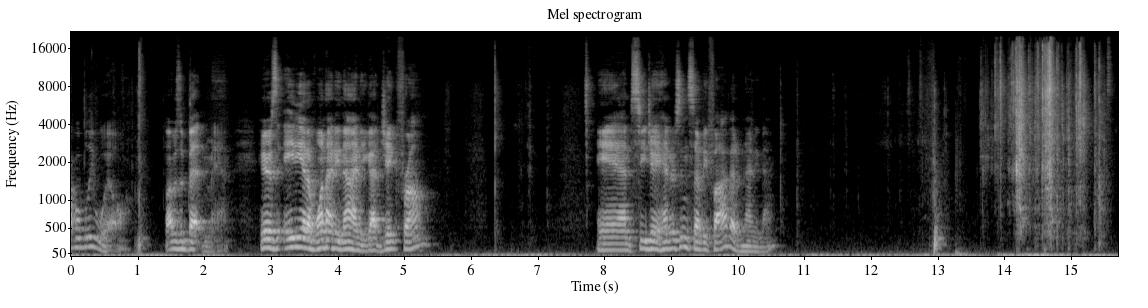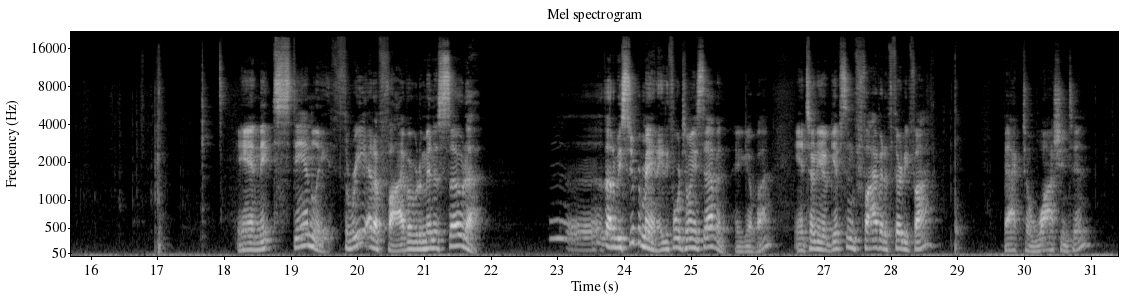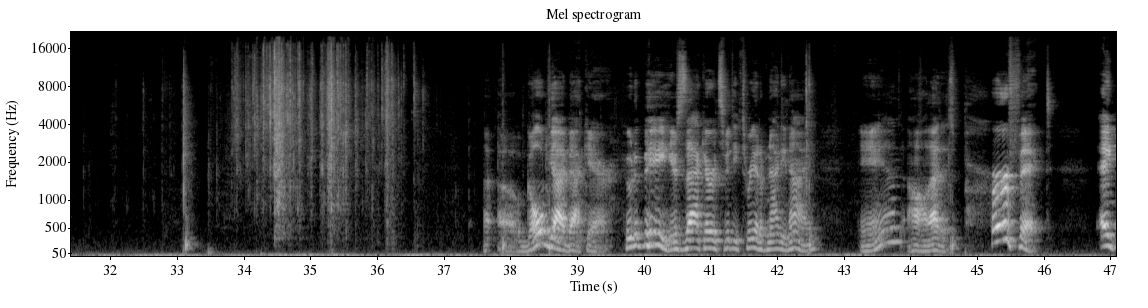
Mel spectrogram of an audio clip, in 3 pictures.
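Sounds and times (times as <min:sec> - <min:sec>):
plastic wrappers crinkling: 0:13.5 - 0:15.8, 0:32.4 - 0:37.6.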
